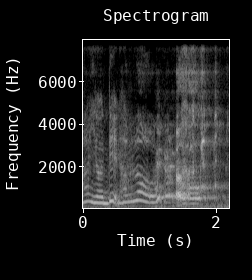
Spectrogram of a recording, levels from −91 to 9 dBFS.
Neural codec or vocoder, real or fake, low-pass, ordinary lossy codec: codec, 16 kHz, 16 kbps, FunCodec, trained on LibriTTS, 50 frames a second; fake; none; none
